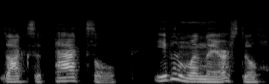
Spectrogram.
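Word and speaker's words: docetaxel: chemo and and I I believe that's pronounced doxitaxel even when they are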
